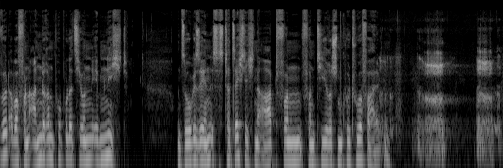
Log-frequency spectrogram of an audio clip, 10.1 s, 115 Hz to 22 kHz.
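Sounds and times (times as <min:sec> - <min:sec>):
speech: 0:00.0 - 0:02.6, 0:03.5 - 0:10.0
pigs grunting: 0:07.5 - 0:10.0.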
